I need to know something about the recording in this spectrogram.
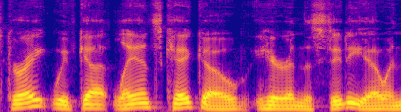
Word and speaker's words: Cayko: So, and one icebreaker I want to give you, Mark, is my last name is actually pronounced Cayko, and you can say that with full authority.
